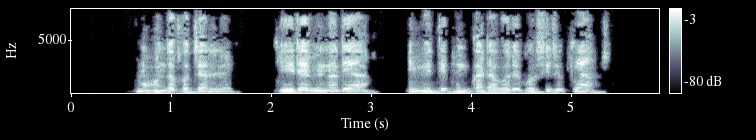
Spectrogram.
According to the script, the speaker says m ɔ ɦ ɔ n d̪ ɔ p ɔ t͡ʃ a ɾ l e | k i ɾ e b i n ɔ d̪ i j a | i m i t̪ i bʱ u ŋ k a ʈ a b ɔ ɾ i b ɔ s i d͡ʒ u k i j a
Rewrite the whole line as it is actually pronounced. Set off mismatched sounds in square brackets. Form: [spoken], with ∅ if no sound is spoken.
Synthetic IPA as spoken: m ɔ ɦ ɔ n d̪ ɔ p ɔ t͡ʃ a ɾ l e | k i ɾ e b i n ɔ d̪ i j a | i m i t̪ i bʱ u ŋ k a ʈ a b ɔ ɾ i b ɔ s i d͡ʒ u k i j a

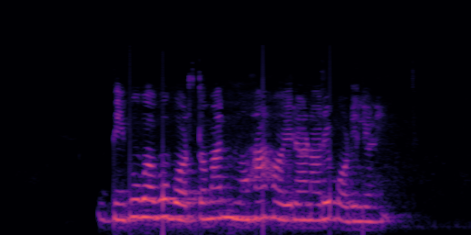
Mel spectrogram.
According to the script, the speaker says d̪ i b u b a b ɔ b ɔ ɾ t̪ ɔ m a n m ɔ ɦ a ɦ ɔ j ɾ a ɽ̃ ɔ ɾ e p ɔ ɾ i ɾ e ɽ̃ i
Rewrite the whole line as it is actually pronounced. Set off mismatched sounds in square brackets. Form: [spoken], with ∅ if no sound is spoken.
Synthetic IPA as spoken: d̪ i b u b a b [u] b ɔ ɾ t̪ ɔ m a n m ɔ ɦ a ɦ ɔ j ɾ a ɽ̃ ɔ ɾ e p ɔ [ɽ] i [l] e ɽ̃ i

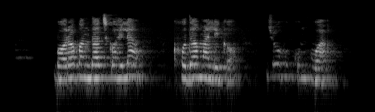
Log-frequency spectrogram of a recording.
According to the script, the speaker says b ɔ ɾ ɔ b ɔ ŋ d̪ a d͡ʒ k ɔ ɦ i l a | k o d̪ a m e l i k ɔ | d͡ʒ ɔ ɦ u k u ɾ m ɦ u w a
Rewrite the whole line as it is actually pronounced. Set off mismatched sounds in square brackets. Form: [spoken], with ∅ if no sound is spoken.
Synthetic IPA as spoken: b ɔ ɾ ɔ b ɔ [n] d̪ a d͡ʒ k ɔ ɦ i l a | [kʰ] o d̪ a m [a] l i k ɔ | d͡ʒ [o] ɦ u k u [∅] m ɦ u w a

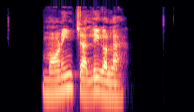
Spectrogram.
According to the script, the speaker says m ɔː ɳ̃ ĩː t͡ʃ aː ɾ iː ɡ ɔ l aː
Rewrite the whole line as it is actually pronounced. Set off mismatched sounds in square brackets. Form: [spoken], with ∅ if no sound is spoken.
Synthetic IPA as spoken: m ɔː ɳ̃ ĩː t͡ʃ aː [l] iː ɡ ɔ l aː

